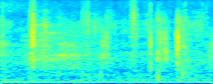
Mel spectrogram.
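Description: Footsteps on a clay tennis court: light, irregular steps.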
